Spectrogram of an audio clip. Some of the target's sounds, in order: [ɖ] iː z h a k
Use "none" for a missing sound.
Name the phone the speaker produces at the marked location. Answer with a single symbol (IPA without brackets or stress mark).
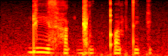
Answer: ɖ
